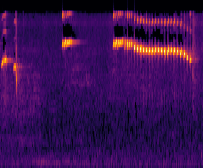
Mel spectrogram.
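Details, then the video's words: Olive-backed sunbird song in the rapid nembak rapat style, recorded as training material for songbirds: two sharp high notes and a thin whistle, then a quick trill of clear notes slowly falling in pitch. "masteran kolibri ninja (konin) nembak rapat"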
